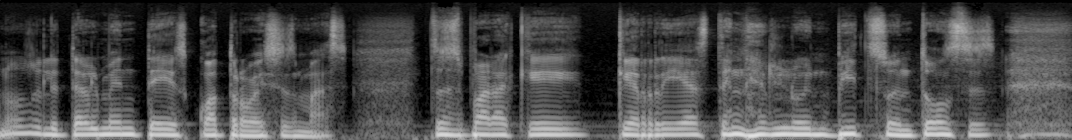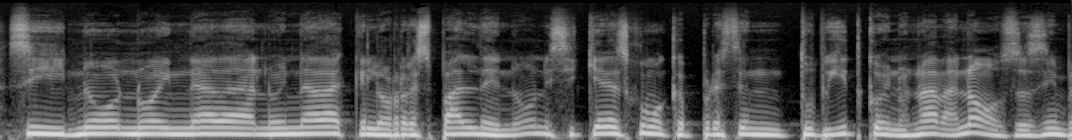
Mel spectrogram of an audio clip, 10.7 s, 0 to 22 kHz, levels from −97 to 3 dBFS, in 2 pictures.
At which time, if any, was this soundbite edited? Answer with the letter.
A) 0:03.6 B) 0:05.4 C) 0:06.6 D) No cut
D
